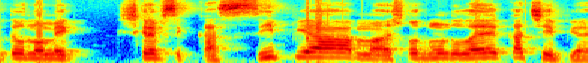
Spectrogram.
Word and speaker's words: Cacipi: Entretanto, por ser um nome de cunho, ou seja, de matriz africana, a letra C nas línguas ovimbundos é pronunciada Che. Ok. Então a pronúncia é Chi.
